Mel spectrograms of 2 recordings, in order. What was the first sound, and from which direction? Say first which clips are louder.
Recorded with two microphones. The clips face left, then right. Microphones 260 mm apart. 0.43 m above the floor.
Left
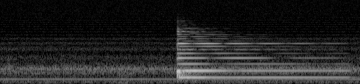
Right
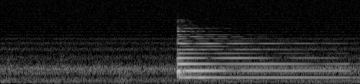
A piano: left 3 dB; 25° left (ahead or behind).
